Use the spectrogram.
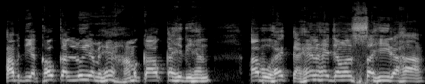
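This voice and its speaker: A man plays a gossipy village uncle in a cartoon comedy. His voice sits a little high for a man and has an Awadhi accent. He cajoles and complains in a close, dry recording. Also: normal speed, dry recording. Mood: defensive.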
